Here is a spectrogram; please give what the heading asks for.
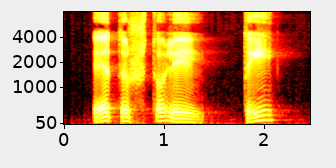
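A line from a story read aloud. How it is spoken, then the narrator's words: Husky, sniffling boy. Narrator (Russian): Мальчишка засопел, сказал сипловато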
